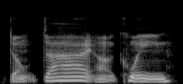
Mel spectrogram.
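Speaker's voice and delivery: a mild moan over his aunt; understated tearful plea. A narrator's reading. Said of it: "he moaned".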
